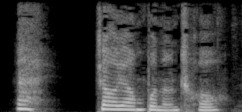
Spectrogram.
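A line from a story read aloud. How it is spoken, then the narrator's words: Sighing, resigned. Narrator (Chinese): 叹气道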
